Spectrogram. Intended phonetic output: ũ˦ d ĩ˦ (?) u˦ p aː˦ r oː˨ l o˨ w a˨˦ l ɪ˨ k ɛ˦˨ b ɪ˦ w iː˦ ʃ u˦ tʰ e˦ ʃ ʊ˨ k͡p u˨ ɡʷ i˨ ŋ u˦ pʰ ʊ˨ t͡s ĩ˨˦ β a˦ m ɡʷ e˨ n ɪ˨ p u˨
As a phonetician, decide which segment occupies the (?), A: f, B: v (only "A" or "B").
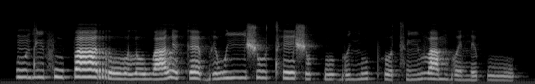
A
